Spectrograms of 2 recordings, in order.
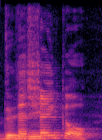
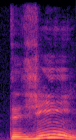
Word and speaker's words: DeJean: Cooper DeShenko. DeJean. Oh, DeJean. I believe that's how you pronounce Cooper it.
